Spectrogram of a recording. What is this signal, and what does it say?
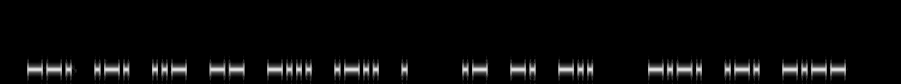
Morse code, heard as a keyed tone, about 25 wpm, spaced as for 20 wpm, 700 Hz. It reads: GRUMBLE AND CRY
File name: Pinocchio / Pinocchio ch8 15 25 ik1hge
